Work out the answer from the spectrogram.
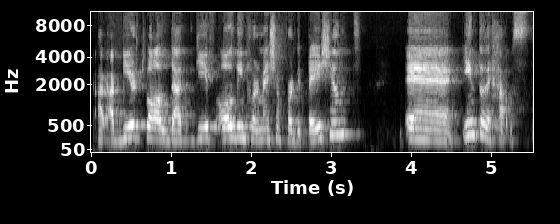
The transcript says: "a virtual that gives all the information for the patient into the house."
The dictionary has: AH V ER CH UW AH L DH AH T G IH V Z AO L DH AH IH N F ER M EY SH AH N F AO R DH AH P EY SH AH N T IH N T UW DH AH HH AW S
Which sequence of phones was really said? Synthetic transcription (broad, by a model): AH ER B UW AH L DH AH T G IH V AO L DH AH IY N F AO M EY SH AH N F AO R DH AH P EY SH AH N T IH N T UW DH AH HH AW S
